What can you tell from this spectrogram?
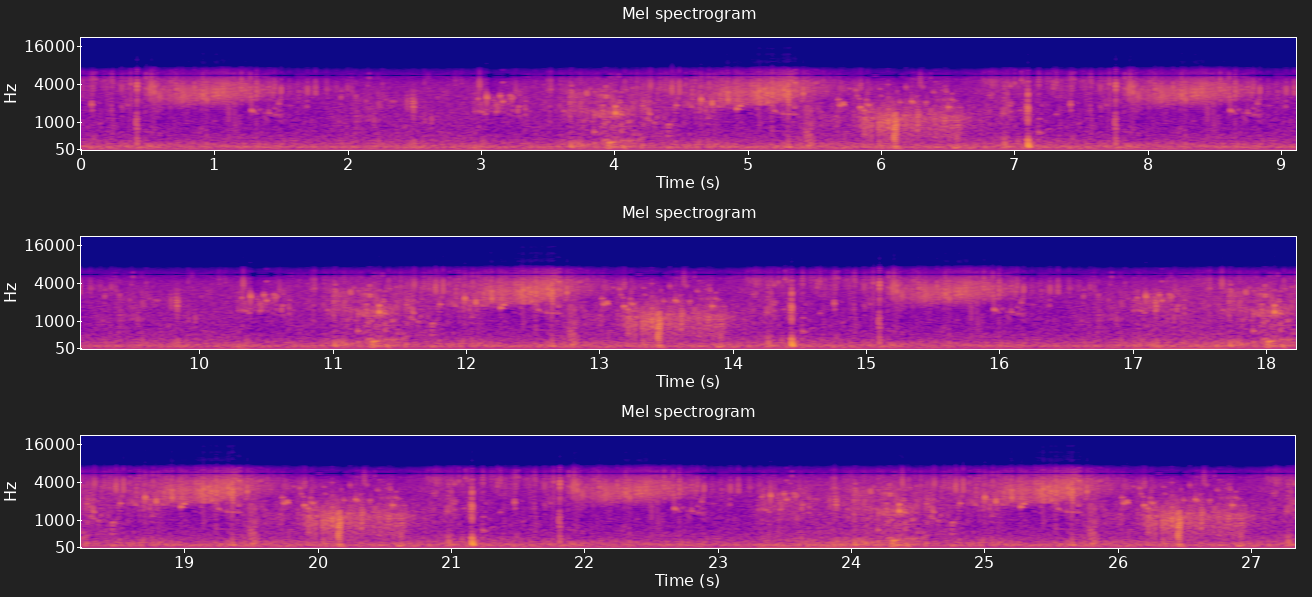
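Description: Muffled water sloshing and hiss, swelling and fading in a regular cycle about every three to four seconds, with scattered small clicks.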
